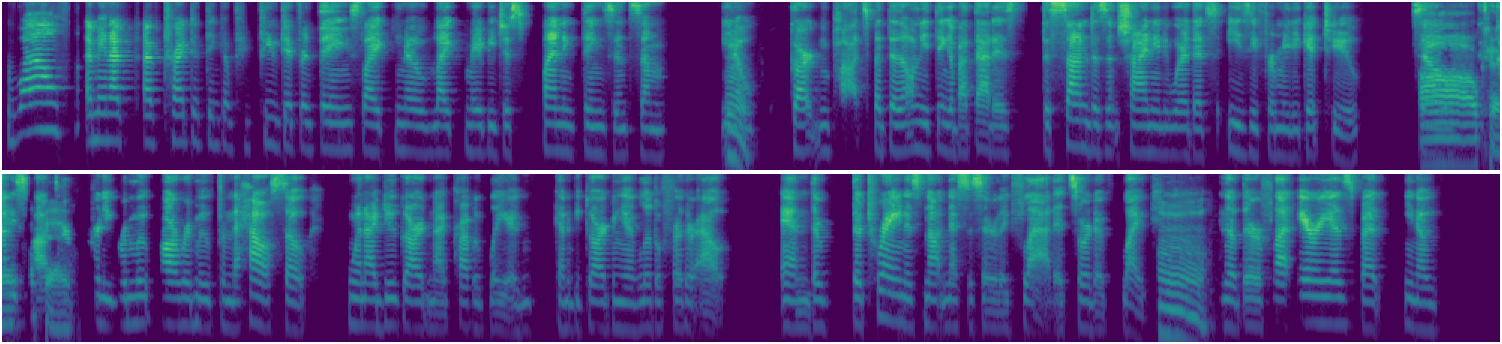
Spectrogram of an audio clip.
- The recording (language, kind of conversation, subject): English, advice, How can I find more joy in small daily wins?
- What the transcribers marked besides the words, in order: none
